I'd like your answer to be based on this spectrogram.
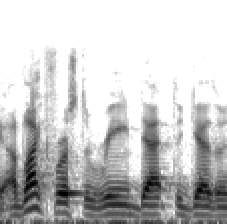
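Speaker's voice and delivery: ordinary talk, nothing marked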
